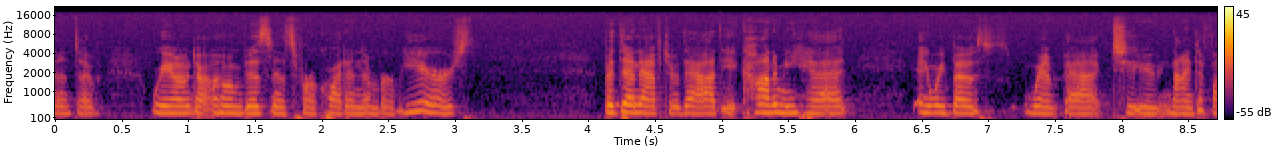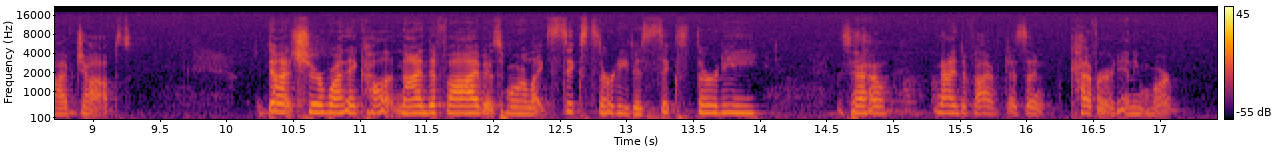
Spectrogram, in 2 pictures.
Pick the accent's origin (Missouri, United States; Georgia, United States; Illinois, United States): Georgia, United States; Dunwoody; also born or lived in Atlanta; I was born in Atlanta and was raised in Dunwoody, so I'm very local.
